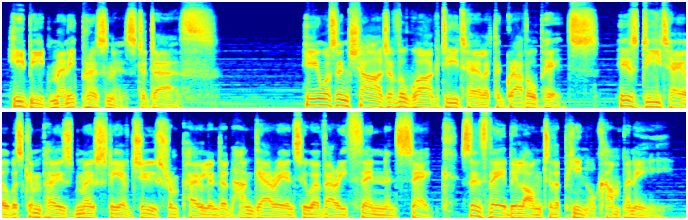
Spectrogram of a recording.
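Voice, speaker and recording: Man, low voice, grave measured documentary narration, faint music underneath. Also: a bit bright.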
